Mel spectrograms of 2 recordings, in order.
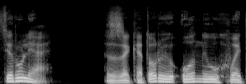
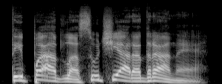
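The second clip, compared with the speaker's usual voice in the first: furious yelling; 6 semitones higher than usual. A narrator's reading. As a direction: curse him across the water. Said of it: "заорал Коббин". (яростная брань криком)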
